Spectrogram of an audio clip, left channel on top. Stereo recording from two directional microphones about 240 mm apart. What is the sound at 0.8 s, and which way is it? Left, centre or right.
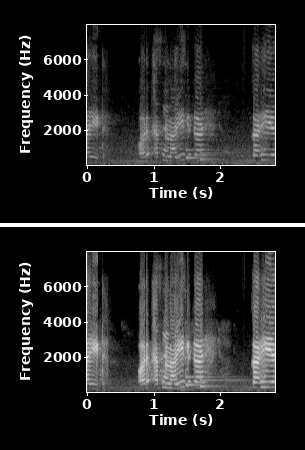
A man's voice, right.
